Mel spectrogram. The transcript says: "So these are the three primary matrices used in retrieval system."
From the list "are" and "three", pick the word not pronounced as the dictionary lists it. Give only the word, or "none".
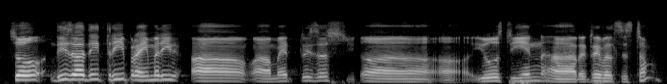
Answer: three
